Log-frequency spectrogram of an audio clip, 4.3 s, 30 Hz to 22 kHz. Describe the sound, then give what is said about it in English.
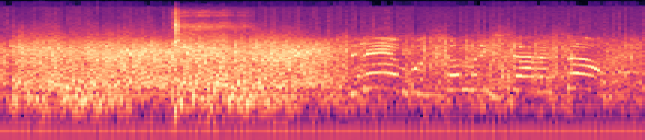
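Automatic weapons gunfire in a 1975 film forms a dense, continuous rattling roar. Partway through, a man starts talking over it. “they just bring out automatic weapons and kill everybody,”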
